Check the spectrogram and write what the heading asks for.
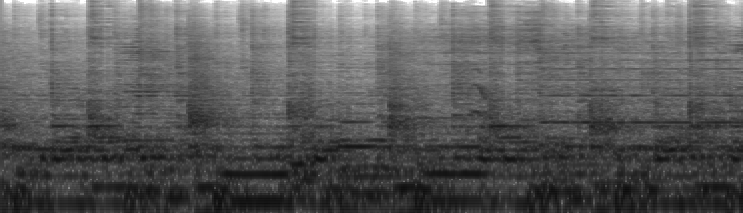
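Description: Ballroom dance music played for the competing couples, with sustained instrumental notes and a steady beat accented about once a second.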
